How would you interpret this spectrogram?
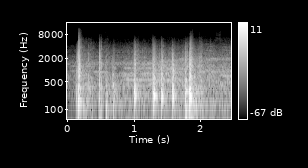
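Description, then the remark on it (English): A rapid, irregular volley of around ten fireworks explosions at a nighttime British naval reenactment of a generic Napoleonic-era fight with tall ships and lights, each a sharp crack with a short rumbling tail, popping off in quick succession at moderate loudness with no voices. “The organizers insisted the nighttime spectacle of tall ships, lights, and fireworks weren't part of a recreation of the actual Battle of Trafalgar, just a generic Napoleonic-era naval fight pitting Team Red against Team Blue.”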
